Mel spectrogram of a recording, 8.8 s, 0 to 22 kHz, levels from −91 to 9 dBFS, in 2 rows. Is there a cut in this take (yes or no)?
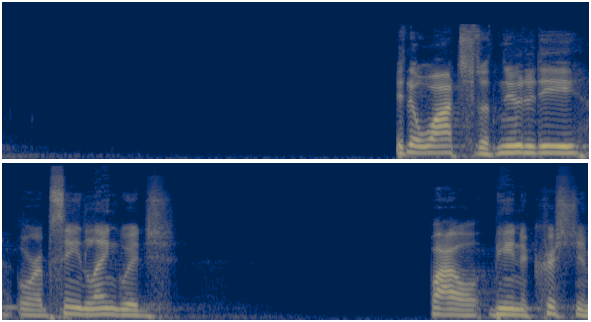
yes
